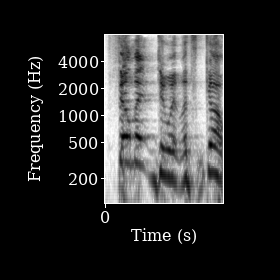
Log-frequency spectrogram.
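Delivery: loud, high-pitched director barking orders; hammed-up hurry-up director; Gary Marshall. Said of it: "So Gary Marshall was just".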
